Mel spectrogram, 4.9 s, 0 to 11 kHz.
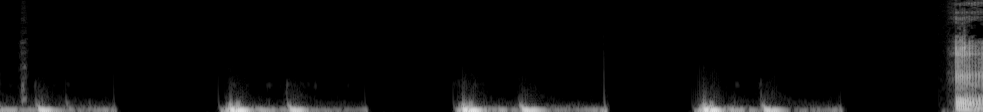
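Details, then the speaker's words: Heartbeat sound in an explanation of sudden cardiac arrest: four slow, regular lub-dub heartbeats, low thuds about 50 a minute, cut off by a brief noise at the end. "nuestro corazón es un músculo fuerte suministra sangre a todo el cuerpo a todos los órganos y células de la cabeza a los pies bombea durante toda la vida sin hacer una sola pausa"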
